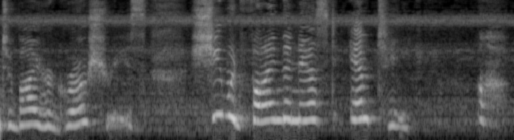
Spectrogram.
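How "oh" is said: high, anxious bird voice; high, fretting crow; fretful mother crow. A narrator's reading. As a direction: wail it like a worried mother crow. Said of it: "she would say, as she hunted".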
